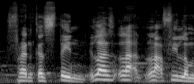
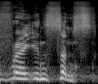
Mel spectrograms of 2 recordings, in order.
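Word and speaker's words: frankincense: yang dankan kan kemenyan bahasa Inggrisnya Frank insens ya Saya baru belajar bacanya saya dulu sering salah franktin film ya ternyata Frank insens ke atasnya Kalau anda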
